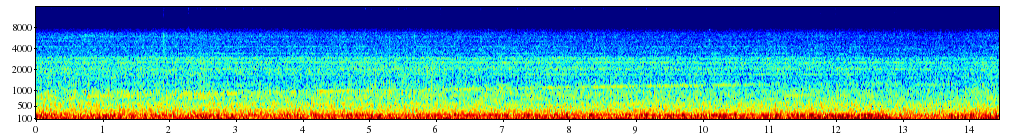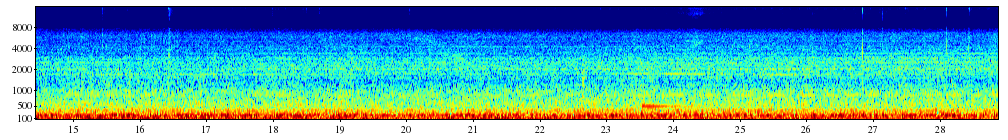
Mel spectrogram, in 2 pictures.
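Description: Cabin noise of an Airbus A320-family airliner taking off: the jet engines run at takeoff power with a steady, loud rumble, and a whine rises in pitch over the first ten seconds or so as the engines spool up and the plane accelerates down the runway.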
